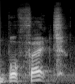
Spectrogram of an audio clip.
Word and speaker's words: buffet: So that's the buffet. I know it's buffet, I know. Don't start sending me messages saying it, don't say it like that, I know.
